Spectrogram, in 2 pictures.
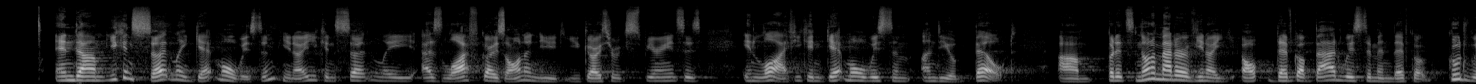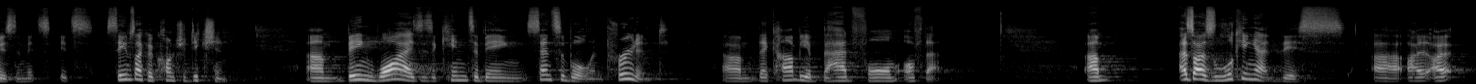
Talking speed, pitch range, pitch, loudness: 175 wpm, 160-205 Hz, 175 Hz, -30 LUFS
